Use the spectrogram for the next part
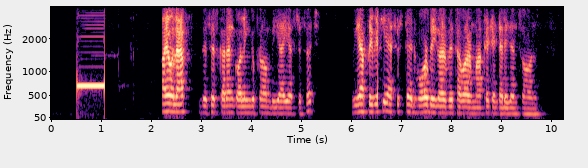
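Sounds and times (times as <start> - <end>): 
voicemail beep tone: 0.5 - 1.1
speech: 2.2 - 5.4, 6.0 - 9.9.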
